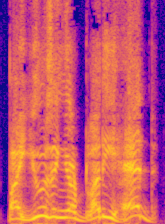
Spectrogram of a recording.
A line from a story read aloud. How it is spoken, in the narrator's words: snapped Gorm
